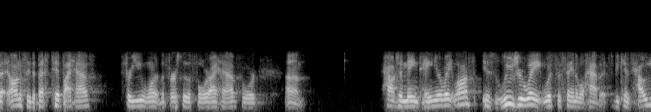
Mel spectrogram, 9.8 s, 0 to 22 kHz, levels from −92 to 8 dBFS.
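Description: The whole clip carries iLBC codec coding. The speech sits in a 150 Hz to 3.4 kHz band, sounding slightly rough and synthetic. The 30 ms framing fits a bitrate near 13 kbps.

From 2.61 to 2.65 s there are lost iLBC frames. The decoder bridges the gap by repeating the last pitch cycle, so a brief buzzy held vowel is heard. The gap fits a single 30 ms frame.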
